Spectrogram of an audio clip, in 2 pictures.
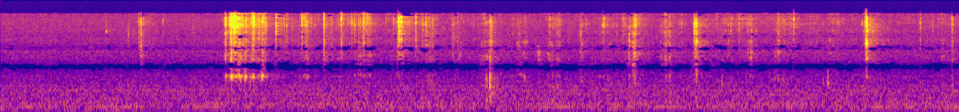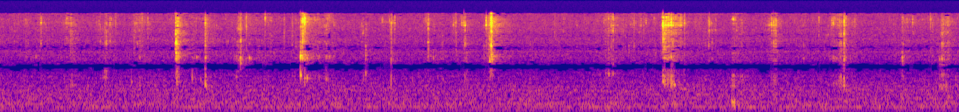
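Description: A person biting and chewing fried chicken close to the microphone: scattered small crunches and mouth clicks, the sharpest about two seconds in, over a faint steady hum.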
